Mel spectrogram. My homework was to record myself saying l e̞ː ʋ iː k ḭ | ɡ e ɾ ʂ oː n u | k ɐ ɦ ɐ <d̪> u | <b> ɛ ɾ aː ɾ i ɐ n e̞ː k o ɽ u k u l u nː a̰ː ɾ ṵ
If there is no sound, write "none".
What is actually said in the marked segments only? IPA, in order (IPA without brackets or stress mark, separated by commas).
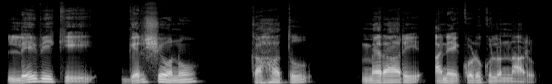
t̪, m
